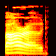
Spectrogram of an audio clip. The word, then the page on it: borrowed: British English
